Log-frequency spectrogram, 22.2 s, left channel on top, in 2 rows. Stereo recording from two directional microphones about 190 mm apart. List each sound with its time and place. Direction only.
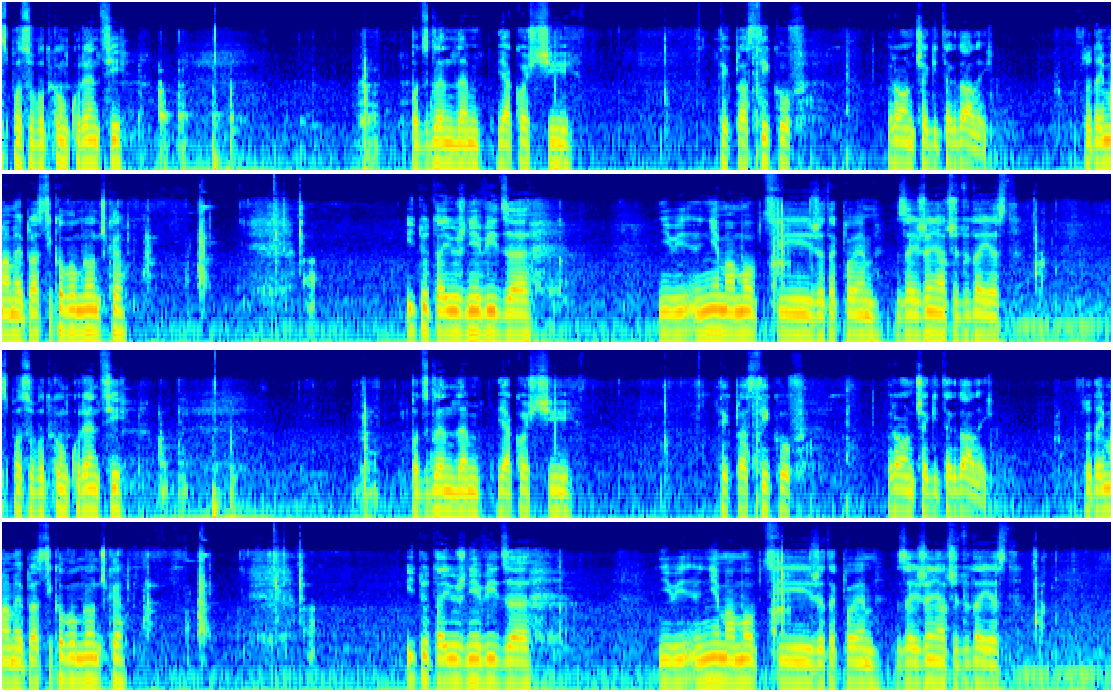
0.0 s speech: 30° left (ahead or behind); by 1.3 s 10° left (ahead or behind)
2.0 s tick-tock: 15° left (ahead or behind)
4.0 s speech: 10° left (ahead or behind); by 5.7 s 35° left (ahead or behind)
7.1 s speech: 35° left (ahead or behind)
12.9 s a sound: 10° right (ahead or behind)
13.4 s a sound: 30° left (ahead or behind)
15.1 s speech: 30° left (ahead or behind)
17.7 s speech: 20° left (ahead or behind)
